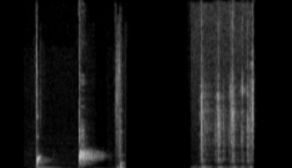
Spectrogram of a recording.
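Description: Animated-intro sound effects: three quick cartoon plops about a third of a second apart, the first dropping in pitch, then a short run of rapid keyboard-typing clicks near the end as text is typed into a search box.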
